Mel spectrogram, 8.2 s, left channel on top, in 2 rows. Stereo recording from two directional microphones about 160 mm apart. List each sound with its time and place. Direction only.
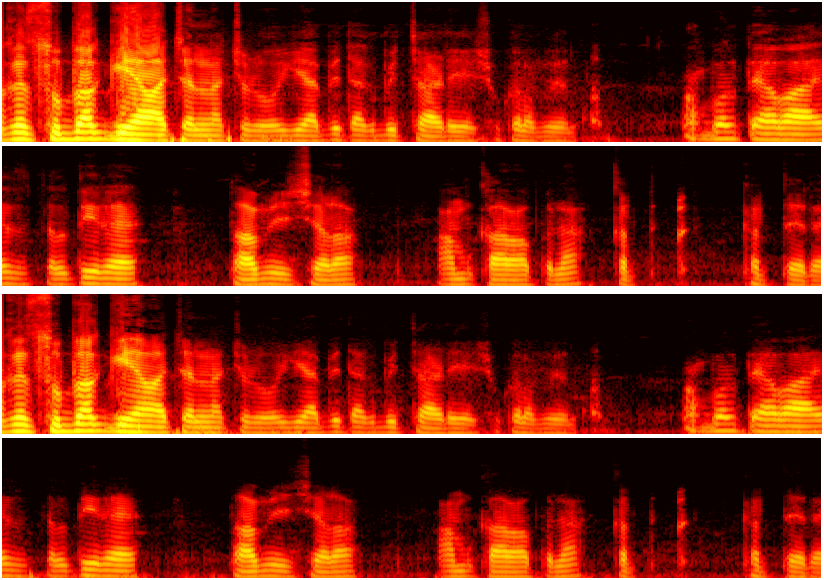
0.0 s speech: 20° left (ahead or behind)
0.9 s speech: 35° left (ahead or behind)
